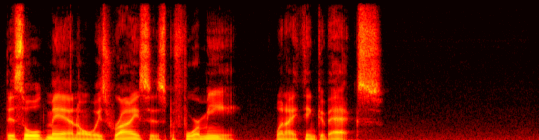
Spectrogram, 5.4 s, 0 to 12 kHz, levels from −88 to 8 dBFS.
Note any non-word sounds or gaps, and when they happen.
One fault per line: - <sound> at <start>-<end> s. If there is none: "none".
none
